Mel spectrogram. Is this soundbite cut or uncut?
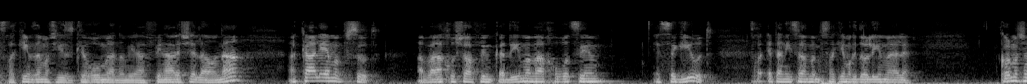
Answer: cut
